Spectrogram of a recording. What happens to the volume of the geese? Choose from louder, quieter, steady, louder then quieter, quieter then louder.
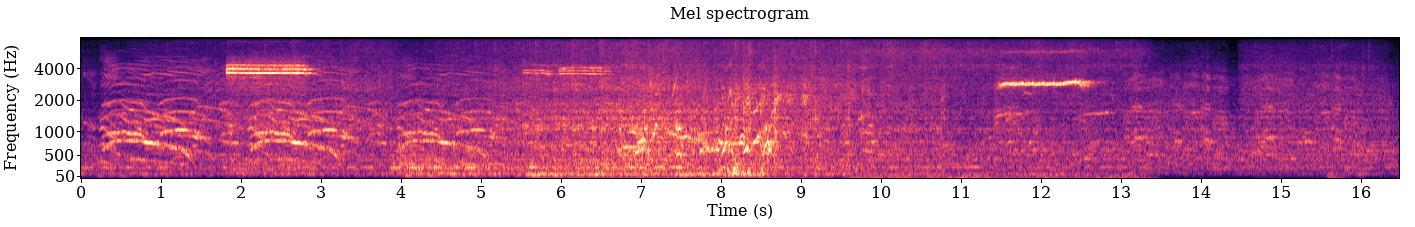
quieter.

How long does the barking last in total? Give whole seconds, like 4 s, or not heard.
2 s.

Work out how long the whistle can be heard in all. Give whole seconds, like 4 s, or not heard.
4 s.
